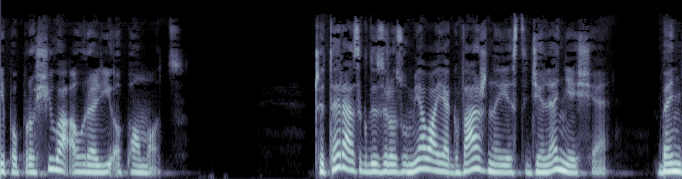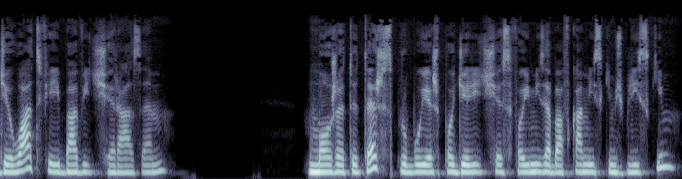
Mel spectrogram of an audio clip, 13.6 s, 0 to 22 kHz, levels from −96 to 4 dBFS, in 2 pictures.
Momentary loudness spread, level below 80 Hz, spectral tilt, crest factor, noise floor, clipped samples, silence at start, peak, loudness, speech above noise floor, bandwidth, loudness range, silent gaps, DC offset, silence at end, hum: 11 LU; -60 dBFS; -6.5 dB/octave; 16 dB; under -90 dBFS; under 0.1%; 0 s; -2 dBFS; -18 LUFS; over 73 dB; 13 kHz; 4 LU; none; under 0.1%; 0.1 s; none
